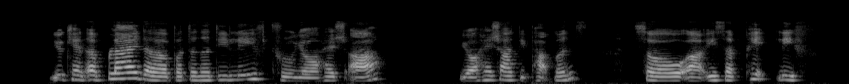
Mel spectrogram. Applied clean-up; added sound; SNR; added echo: neural mask model DeepFilterNet 3.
